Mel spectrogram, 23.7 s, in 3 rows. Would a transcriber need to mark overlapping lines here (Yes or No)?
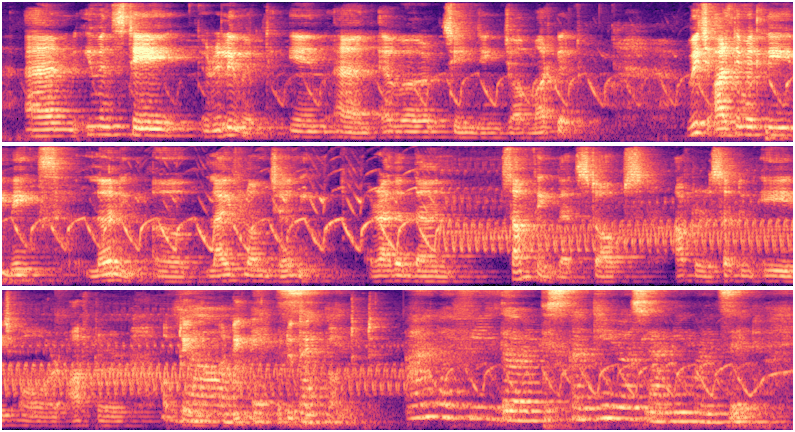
Yes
